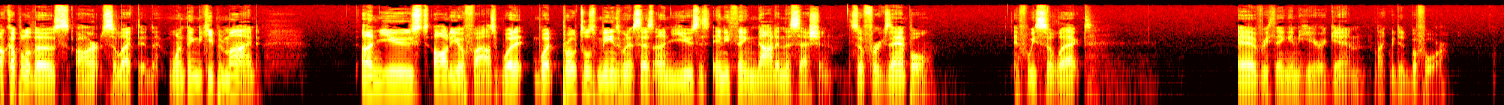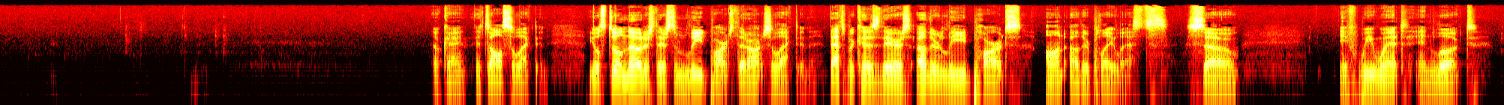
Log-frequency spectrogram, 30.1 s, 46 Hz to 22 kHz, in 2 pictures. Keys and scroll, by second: 16.9 super+[.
